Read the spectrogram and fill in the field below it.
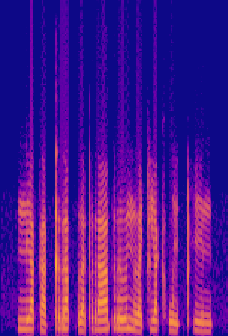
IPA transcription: n i˧ a̯ k a˨˩ k̚ t r a˦˥ p̚ ʔ ɯ˩˦ a̯ t r aː˦˥ p r ɯː˦˥ n ɯ˨˩ a̯ t͡ɕ i˧ a̯ kʰ w i˨˩ ʔ pʰ i˧ n

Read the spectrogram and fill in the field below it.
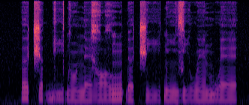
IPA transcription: ə˦ t͡ʃ ə˧ ɡ͡b iː˧ d ɔ̃˨ n ɛ˨ ɣ ɔ˧ ɣ ũ˧ ɗ ə˨ t͡ʃ iː˨ ɗ ĩ˨ z i˨ w ɛ̃˨˦ m w ɛ˧

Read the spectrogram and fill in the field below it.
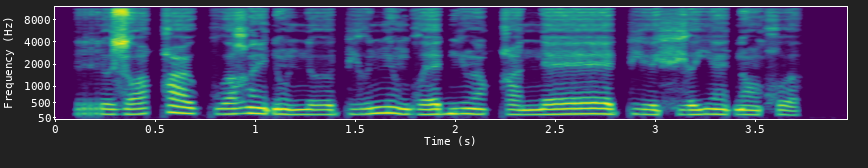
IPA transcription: r ɵ z ɔ q ɵː kʷ ʌ ʁ ĩ ɗ ũ n ɵː pʲ u n ĩ ɡʷ ɛ bʲ ũː q ɛ n ɛː pʲ ø fʲ ʌ j ɛ̃ ɗ ɔ̃ χʷ ʌ

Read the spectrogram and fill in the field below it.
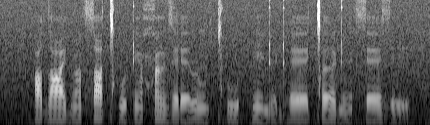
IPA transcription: h u dˤ ɛː ɡ ẽ sˤ e ǀʰ u ʈ ẽ ħ ə̃ z ɛ ɾ ɛ ɹ ũ ǀʰ u h ẽ ɖ ɘ ɖʱ ɛː ǀ ɜ ɖ ɛ̃ s ɛ z e

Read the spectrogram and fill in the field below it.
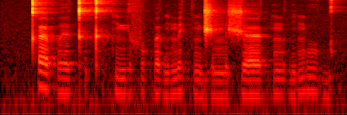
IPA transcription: kʰ œ p ɘː kʼ ə kʼ ɘ k mʲ ə f ə p œ ɡ m e k n d͡ʒ ɘ m ə ʃ œː k m ɘ ɡ m u ɡ

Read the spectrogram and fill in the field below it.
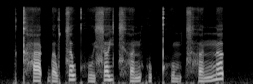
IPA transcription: kʰ aː˧ k̚ w ɐ˨˩ w t͡s ɐ˥ w kʷʰ ɐ˨˩ j s ɐ˥ j t͡sʰ ɐ˨˥ n kʷ ɐ˨ p̚ kʷʰ ɐ˨˩ m t͡sʰ ɐ˨˥ n n̪ ɐ˥ k̚

